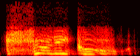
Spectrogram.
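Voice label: French player killed enemy mood high; War Thunder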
